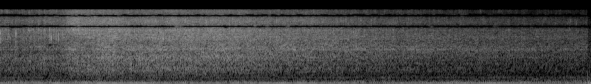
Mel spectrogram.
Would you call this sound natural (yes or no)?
yes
